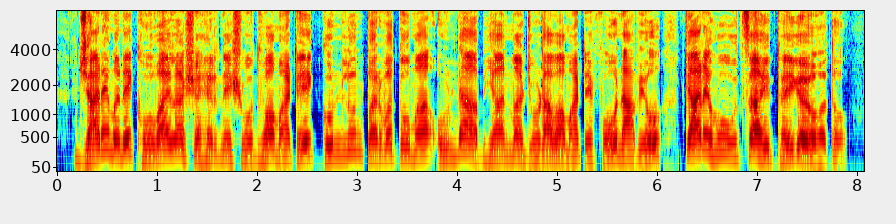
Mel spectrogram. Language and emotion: Gujarati, happy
